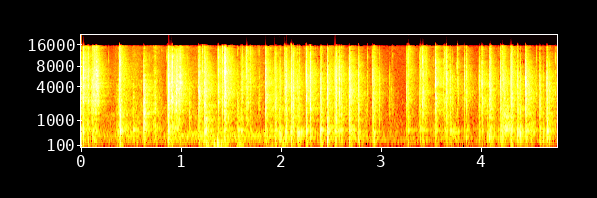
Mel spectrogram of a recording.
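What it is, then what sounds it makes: Plastic tablet case. Long acrylic nails, on fingers wearing rings, rapidly tap the flat back and perforated edge of a hollow pink plastic iPad cover held in the hand. The taps come as a quick, irregular stream of crisp, bright clicks with almost no low end, each dying away instantly with no ring.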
